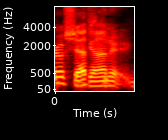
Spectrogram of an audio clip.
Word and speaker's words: Olszewski: Gunnar Olszewski.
